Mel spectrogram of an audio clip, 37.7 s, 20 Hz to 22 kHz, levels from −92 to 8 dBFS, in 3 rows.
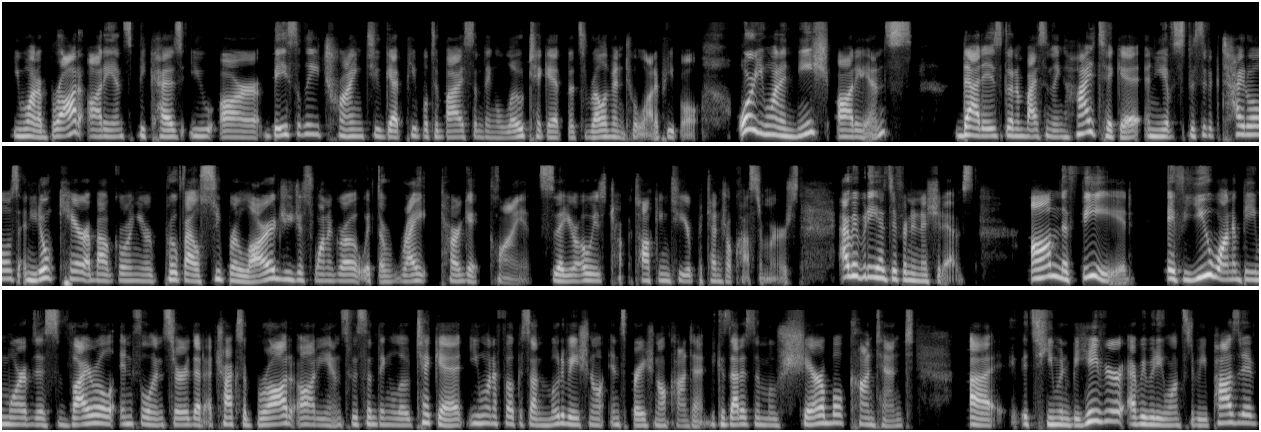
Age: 20-39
